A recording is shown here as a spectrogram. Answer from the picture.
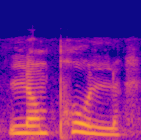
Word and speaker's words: l'ampoule: Your drawer, maybe where you do your assignments, tiroir, and it's spelled Tiroir. Tiroir. Tiroir. And then lastly, we have your l'ampoule, l'ampoule, l'ampoule, l'ampoule.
